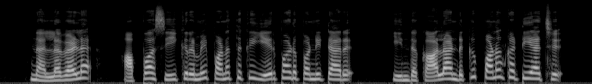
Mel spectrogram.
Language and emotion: Tamil, happy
